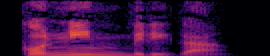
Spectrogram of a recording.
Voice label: "conimbriga", latin; santillana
